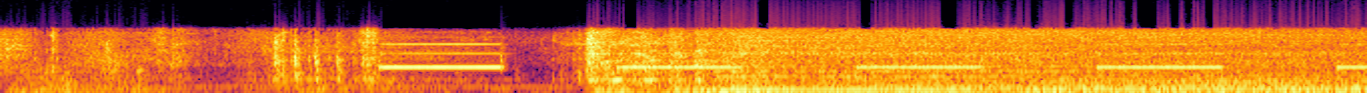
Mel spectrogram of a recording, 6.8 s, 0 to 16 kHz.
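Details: 2004 Jeep Wrangler 4.0L six-cylinder, code P0340, previously hard to start, after cam sensor replacement: warning chimes, short crank, engine catches right away and settles to steady idle; starting normally, much better.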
